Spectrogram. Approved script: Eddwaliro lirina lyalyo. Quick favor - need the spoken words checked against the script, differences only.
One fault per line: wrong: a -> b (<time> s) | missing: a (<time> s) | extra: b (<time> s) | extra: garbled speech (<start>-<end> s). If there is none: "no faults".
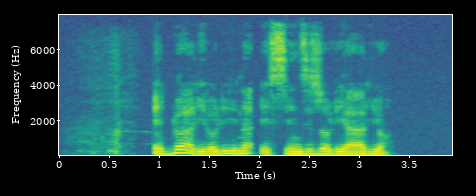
extra: essinzizo (2.1 s)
